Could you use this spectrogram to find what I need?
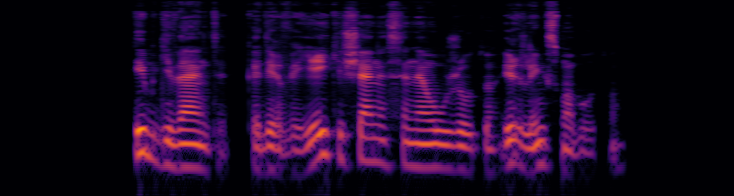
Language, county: Lithuanian, Vilnius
